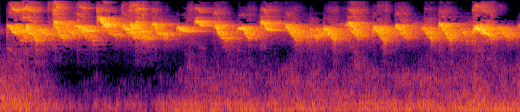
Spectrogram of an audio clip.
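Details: Caged oriental white-eye singing the 'raja' style: dense, high, sweet warbling of rapid overlapping twitters, steady and continuous throughout, over light background noise.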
